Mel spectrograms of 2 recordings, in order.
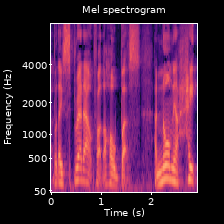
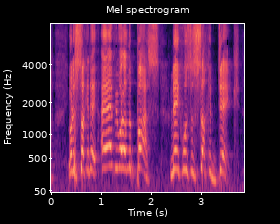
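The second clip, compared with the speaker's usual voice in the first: high, jeering yob call; hammed-up rowdy lad; mock lad shout; 11 semitones higher than usual. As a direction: announce it to the whole bus. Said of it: "Shouting that really loud".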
